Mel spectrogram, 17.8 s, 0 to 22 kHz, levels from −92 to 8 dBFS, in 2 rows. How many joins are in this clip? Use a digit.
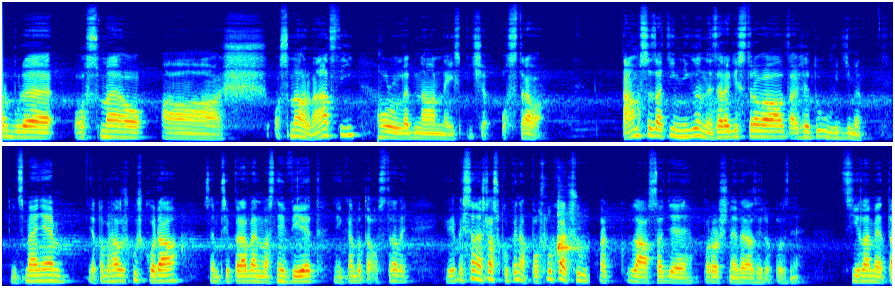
2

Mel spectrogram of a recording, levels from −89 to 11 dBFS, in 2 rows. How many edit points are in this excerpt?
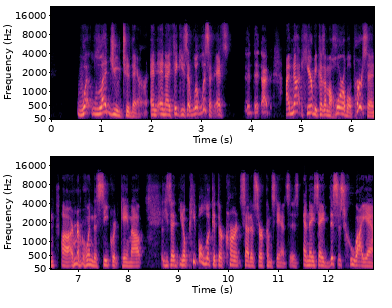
2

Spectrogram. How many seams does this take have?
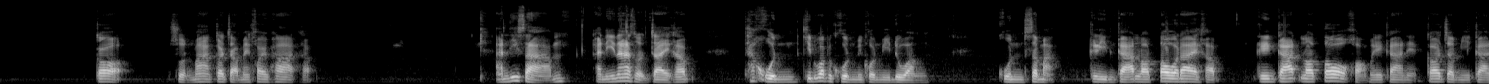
1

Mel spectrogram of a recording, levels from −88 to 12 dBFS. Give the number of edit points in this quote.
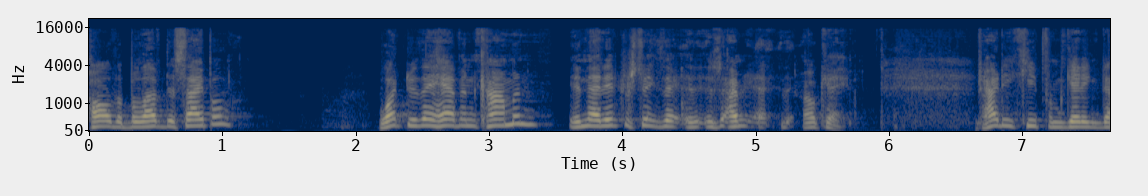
3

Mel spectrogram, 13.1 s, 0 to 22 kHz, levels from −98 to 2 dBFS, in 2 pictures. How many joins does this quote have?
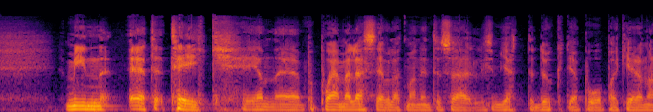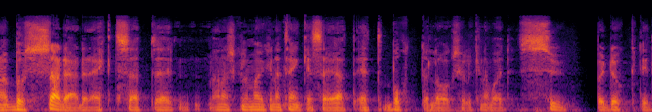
0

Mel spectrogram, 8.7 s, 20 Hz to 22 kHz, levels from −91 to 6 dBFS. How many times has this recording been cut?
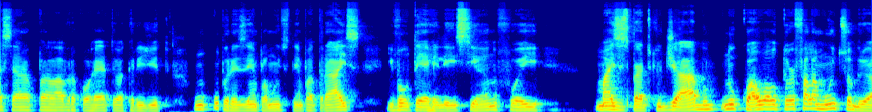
1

